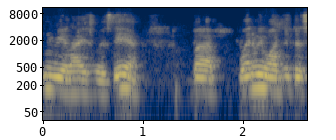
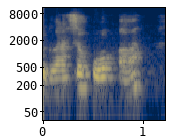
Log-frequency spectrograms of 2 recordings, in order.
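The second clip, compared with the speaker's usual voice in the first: put-on British accent with glottal stops. Listing accents they can do, asking for water in a glottal British accent. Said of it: "the glottal British".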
